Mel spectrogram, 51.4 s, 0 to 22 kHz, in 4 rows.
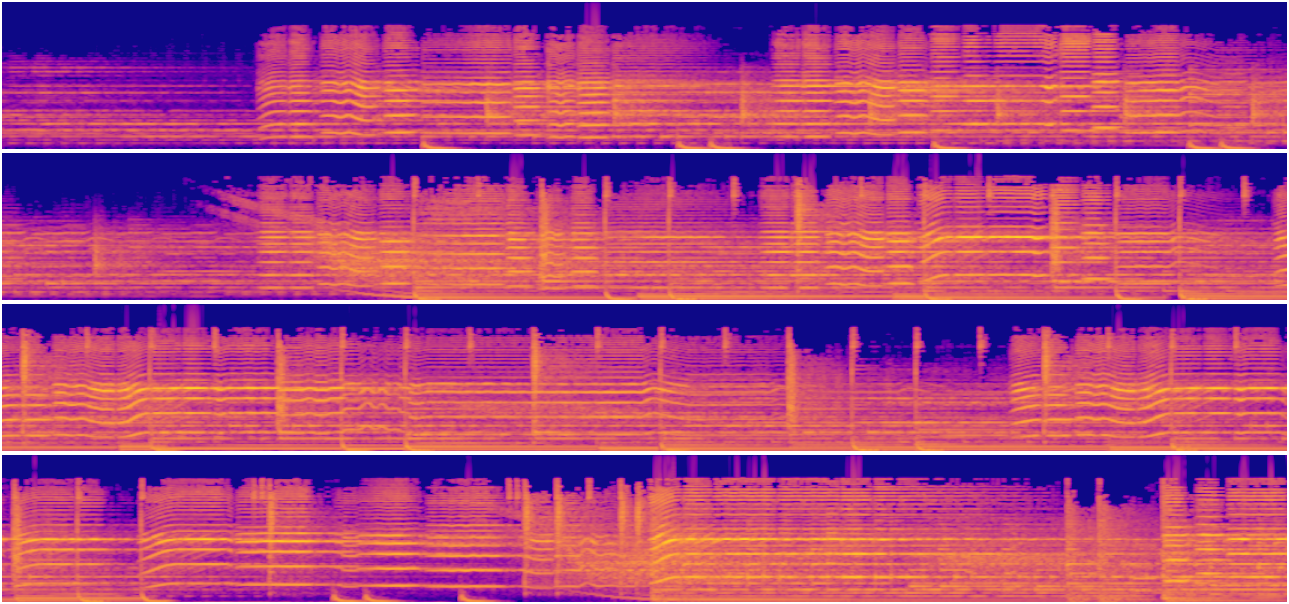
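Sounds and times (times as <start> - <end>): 
violin melody: 0.0 - 51.4.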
